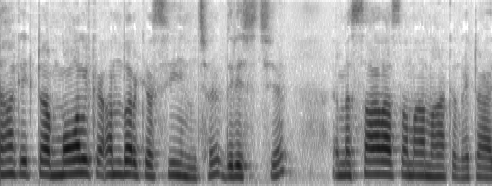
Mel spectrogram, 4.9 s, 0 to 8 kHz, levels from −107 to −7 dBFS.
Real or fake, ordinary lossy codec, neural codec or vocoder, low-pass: fake; none; codec, 16 kHz, 2 kbps, FunCodec, trained on LibriTTS, 25 frames a second; none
